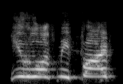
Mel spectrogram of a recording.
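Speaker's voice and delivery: high, loud cursing yell; retold furious yell. Trader yelling about the five thousand lost, furious yell. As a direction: spit it in his face over lost money. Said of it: "like this in my face".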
